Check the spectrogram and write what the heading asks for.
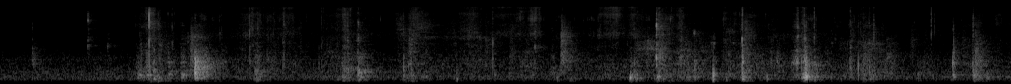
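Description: Irregular scuffling, scratching and knocks on a cardboard cereal box as a kitten inside it swats and struggles, starting about a second and a half in.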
